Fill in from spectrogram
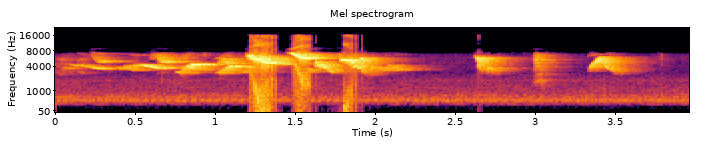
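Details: Papa-capim, a Yellow-bellied seedeater kept by its owner in Garanhuns, Pernambuco, Brazil, delivers a rapid run of high warbled, buzzy notes, then three short separate chirps, over a constant low electrical hum with sharp clicks.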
